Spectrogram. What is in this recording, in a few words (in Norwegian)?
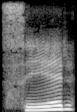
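"ser", Norwegian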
